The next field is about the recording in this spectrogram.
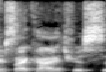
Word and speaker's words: psychiatrists: How come you can't hear psychiatrists in the bathroom? – How come? – Because the P is silent.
